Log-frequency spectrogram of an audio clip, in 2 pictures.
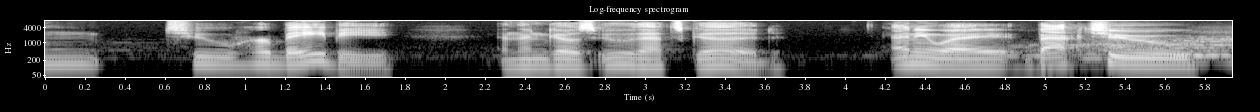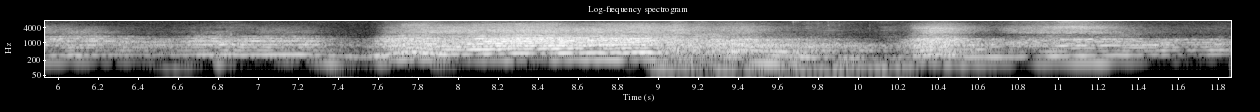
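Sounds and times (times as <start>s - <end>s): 
speech: 0.6s - 6.0s
motorcycle engine revving outside an apartment: 4.7s - 11.8s.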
